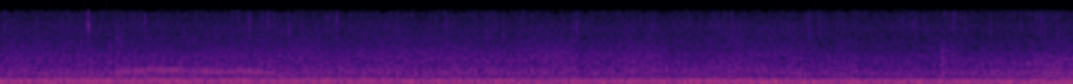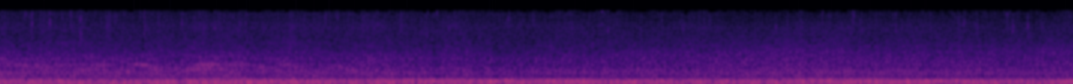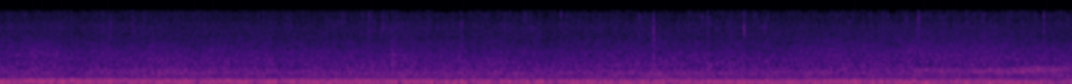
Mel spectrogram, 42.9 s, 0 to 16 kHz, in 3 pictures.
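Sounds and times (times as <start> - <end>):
road and wind noise rumble: 0.0 - 42.9
faint ticks: 1.1 - 4.6, 12.0 - 20.1.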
